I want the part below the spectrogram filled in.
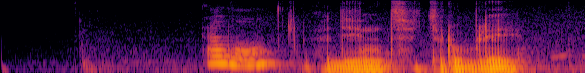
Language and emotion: Russian, neutral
